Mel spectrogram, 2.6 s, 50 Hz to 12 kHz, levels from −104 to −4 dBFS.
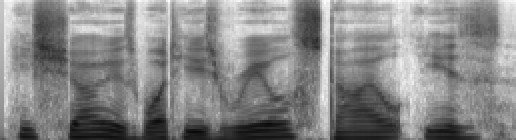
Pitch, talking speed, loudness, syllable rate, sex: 135 Hz, 165 wpm, -15 LUFS, 3.3 syllables/s, male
